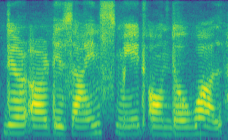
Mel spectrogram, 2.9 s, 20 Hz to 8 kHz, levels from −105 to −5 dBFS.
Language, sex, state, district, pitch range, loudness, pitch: English, male, Assam, Kamrup Metropolitan, 155-165 Hz, -12 LUFS, 160 Hz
